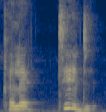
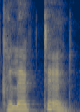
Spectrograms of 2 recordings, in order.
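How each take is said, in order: First: The ending has a clear 'id' sound. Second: The ending lacks a clear 'id' sound. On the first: The speaker calls it right. "Collected id" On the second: The speaker calls it wrong. "not collected"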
